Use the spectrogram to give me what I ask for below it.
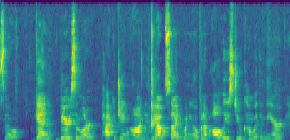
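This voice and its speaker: With audible room echo and noticeable background noise, a woman of fairly high pitch talks at a moderate pace. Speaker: beauty YouTuber. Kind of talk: product review. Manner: chatty, enthusiastic.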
